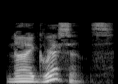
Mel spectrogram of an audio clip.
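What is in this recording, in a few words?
"nigrescence", English, British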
